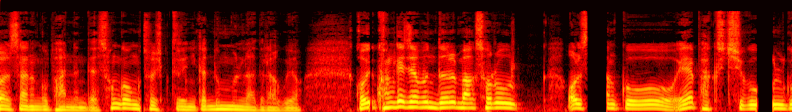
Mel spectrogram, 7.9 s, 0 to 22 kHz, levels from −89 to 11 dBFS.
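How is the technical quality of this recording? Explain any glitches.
The recording has four dropouts from AAC frame loss with muting, at 1.40–1.44 s, 3.69–3.72 s, 5.86–6.07 s and 7.56–7.73 s. The decoder replaced the missing frames with silence, and the overlapping windows fade the speech out and back in. The result is soft-edged gaps. Lengths of 40, 30, 210 and 170 ms fit 10 ms frames. The slight graininess throughout is likely from low-delay AAC compression.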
